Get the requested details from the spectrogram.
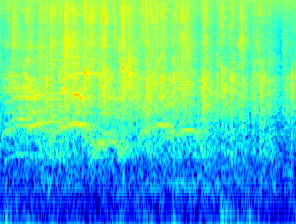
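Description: A dense wash of audience clapping, steady and fairly loud throughout, with a few faint whoops and voices rising above the applause, recorded for broadcast on King Biscuit.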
